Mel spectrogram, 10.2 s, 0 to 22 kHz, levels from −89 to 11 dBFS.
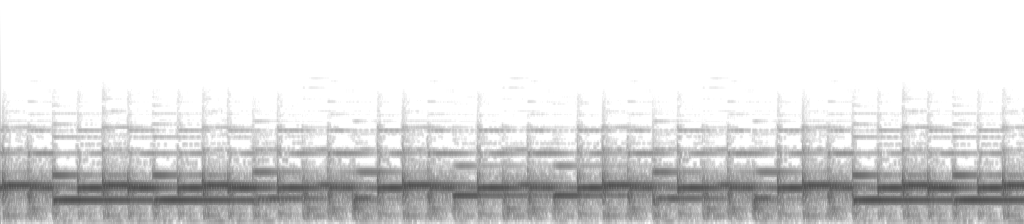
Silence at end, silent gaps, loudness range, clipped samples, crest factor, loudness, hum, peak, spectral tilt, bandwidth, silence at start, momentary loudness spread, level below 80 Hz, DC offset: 0 s; none; 3 LU; under 0.1%; 12 dB; -26 LUFS; none; -14 dBFS; -10.5 dB/octave; 2.8 kHz; 0 s; 5 LU; -62 dBFS; under 0.1%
